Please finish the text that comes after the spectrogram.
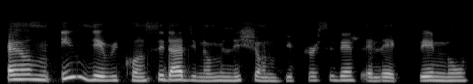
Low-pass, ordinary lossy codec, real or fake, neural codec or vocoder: none; none; fake; codec, 16 kHz, 0.8 kbps, ZipCodec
